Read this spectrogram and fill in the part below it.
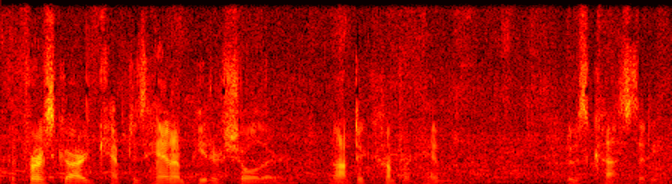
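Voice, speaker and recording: A man's voice: fairly low pitch, flat delivery, close to an everyday voice. Man acting an intense young narrator over crowd noise. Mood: tense, afraid. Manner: intense, halting, repeats words. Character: anxious, emotional young man recounting his ordeal. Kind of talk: dramatic first-person narration in audio drama.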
